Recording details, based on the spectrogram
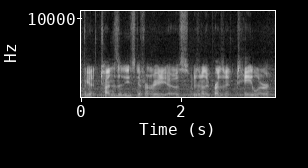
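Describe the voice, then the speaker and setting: Casting: middle-aged male hobby vlogger, lowish voice, blunt, off-the-cuff delivery, clearly noisy recording. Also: fairly quick. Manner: blunt, opinionated, mildly slangy. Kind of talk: casual, unscripted product browsing commentary.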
